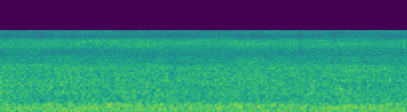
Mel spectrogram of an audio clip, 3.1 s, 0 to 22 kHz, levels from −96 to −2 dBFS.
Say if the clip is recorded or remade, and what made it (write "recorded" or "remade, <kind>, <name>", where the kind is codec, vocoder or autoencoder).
remade, codec, SNAC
